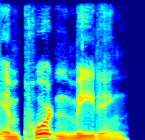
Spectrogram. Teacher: Say important meeting with a sharp T at the end of important.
